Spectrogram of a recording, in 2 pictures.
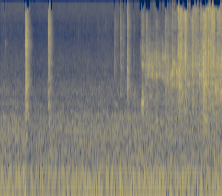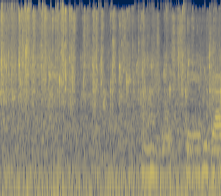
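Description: Eggs sizzling and spattering in a hot pan at home, a steady broadband crackle building after a brief clink and lasting throughout, close and fairly loud.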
